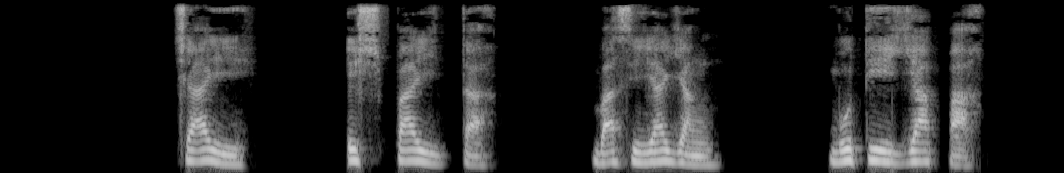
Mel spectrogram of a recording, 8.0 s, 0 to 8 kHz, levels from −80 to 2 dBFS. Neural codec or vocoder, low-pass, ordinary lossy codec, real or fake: none; 7.2 kHz; AAC, 32 kbps; real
